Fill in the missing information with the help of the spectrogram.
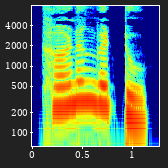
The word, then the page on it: ಖಾಣಂಗಟ್ಟು: khāṇaŋgaṭṭu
